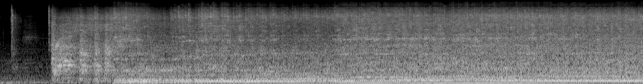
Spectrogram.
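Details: Genie lift with a crank-no-start fault, missing a power feed, running with fuel pressure about 10 psi: brief crank, then the engine catches and settles into a steady, even idle with no stumbling; starts and runs.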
